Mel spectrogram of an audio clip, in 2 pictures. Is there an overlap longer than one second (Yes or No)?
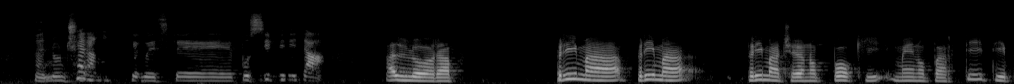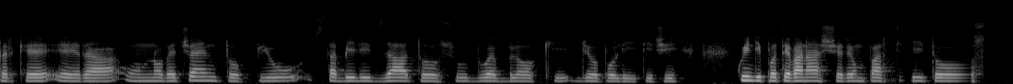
No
